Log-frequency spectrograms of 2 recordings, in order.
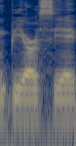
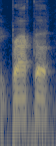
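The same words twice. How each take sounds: First: "B R C A" said as four separate letters; spelled out. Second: "brca" run together as BRACK-uh; acronym as word. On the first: Host clarifying the gene name, B R C A spelled out. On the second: Host showing the spoken gene name, BRCA said "BRACK-uh". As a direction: pronounce "brca" in two syllables, BRACK-uh. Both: Shown as a demonstration. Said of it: "This is how we usually pronounce it".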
